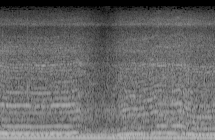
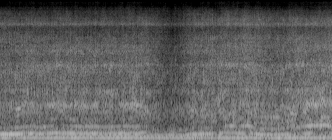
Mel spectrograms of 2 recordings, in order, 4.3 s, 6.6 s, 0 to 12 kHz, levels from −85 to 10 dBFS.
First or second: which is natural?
first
